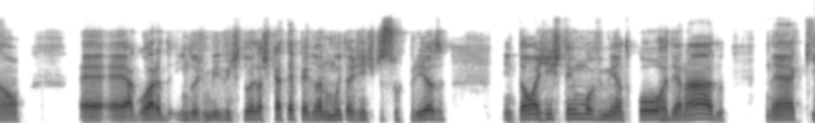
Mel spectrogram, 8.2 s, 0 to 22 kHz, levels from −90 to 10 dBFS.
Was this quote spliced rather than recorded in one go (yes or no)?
no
